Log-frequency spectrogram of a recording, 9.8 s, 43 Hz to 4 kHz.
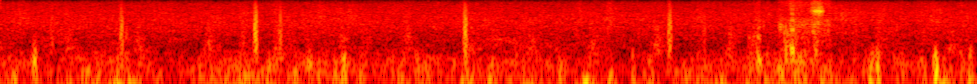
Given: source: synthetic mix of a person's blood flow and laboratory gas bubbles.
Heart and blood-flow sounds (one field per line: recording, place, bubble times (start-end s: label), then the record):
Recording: Doppler ultrasound of blood flow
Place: subclavian vein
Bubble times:
7.46-7.65 s: bubbles
7.78-8.32 s: bubbles
From the record:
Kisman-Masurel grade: 212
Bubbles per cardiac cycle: several, 3 to 8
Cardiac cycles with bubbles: 1 to 10%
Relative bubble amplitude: moderate (0.250 to 0.450)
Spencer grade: 1 (occasional bubble signal discernible with the cardiac motion signal, with majority of cardiac periods free of bubbles)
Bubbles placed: anywhere in the cardiac cycle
